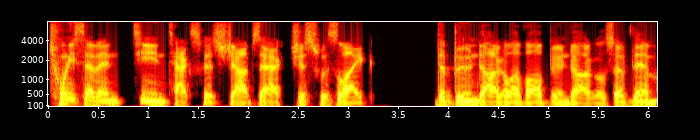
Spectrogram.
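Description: Speaking with an American accent, a man has a plain, everyday voice, a medium pitch, fairly even intonation and a moderate pace. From Texas. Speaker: accountant and financial planner. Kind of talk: interview.

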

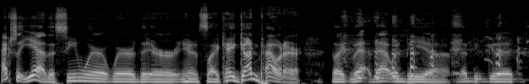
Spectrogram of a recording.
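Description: Ordinary pitch variation in a man's unremarkable speaking voice. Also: medium pitch for a man, fairly quick pace. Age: 30s. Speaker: podcast host and martial artist. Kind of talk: casual chat.

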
